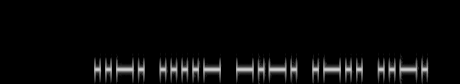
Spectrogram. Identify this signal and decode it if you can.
Morse code, heard as a keyed tone, about 21 wpm, 700 Hz. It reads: F4CLF
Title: DXCC-100 Call Signs - 5 Characters - 22wpm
